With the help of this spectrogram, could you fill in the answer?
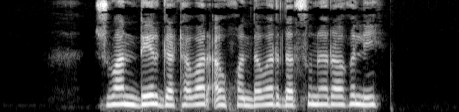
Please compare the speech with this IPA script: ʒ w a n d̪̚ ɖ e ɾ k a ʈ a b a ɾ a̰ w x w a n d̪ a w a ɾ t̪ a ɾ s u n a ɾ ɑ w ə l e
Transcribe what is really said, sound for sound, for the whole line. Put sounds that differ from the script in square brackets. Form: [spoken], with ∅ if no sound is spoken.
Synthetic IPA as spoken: ʒ w a n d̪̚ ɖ e ɾ [ɡ] a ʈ a [w] a ɾ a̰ w x w a n d̪ a w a ɾ [d̪] a ɾ s u n a ɾ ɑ [ɣ] ə l [i]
